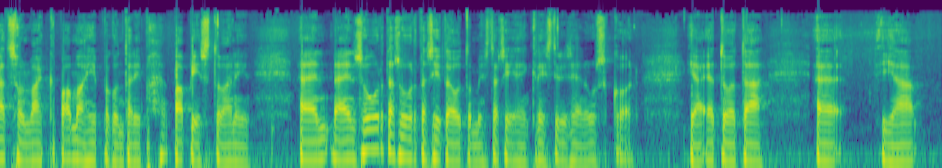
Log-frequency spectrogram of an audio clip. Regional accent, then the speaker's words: Lapland, Finland; Mähän olen kasvanut Tornionjokilaaksossa. Se lestadiolaisuus eri muotoinen, myöskin vanhoillislestadiolaisuus on niin kuin tuttu sieltä lapsuuden maisemista ja paljon naapurustossa eli ihmisiä, jotka kuuluvat liikkeeseen.

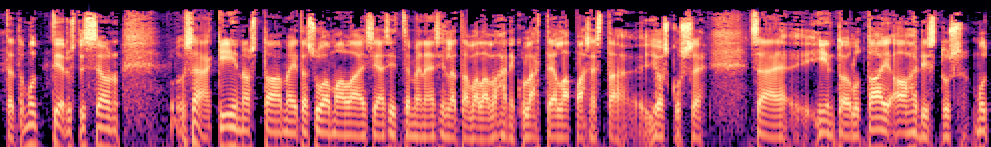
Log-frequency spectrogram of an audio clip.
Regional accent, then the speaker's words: Pori, Satakunta, Finland; kun olin kotipuolessa Porissa käymässä viikolla

